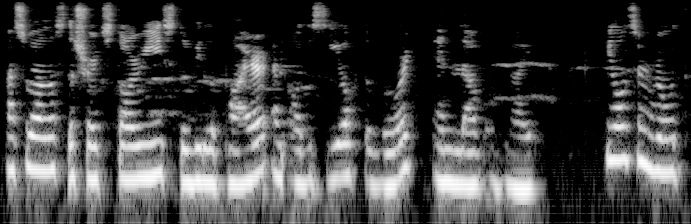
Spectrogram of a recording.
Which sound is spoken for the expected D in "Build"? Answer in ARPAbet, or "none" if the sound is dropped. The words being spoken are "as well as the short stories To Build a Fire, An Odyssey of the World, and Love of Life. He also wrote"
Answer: none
